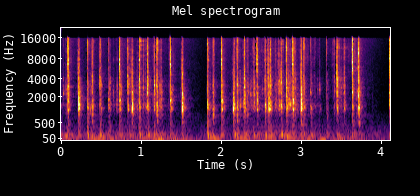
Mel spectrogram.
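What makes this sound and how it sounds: Both hands type fast with their fingertips on a full-size black Redragon Shrapnel K589 mechanical keyboard, fitted with Razer PBT plastic keycaps and Outemu Silent Sky silent switches, that sits solidly on a desk. A rapid stream of short, dry, muted clacks with a mid-pitched tick around 1.2 kHz and soft low thumps pauses briefly near the middle before resuming.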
